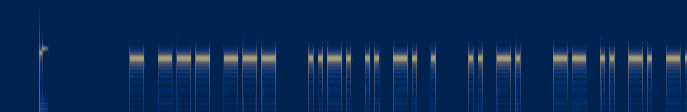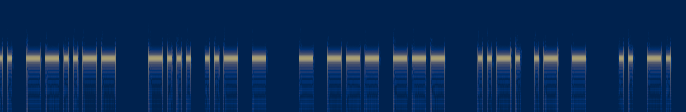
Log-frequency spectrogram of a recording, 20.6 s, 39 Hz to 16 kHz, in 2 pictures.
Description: Morse code, heard as a keyed tone, about 17 wpm, 700 Hz. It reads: TOO FINE IN MIND, BUT TOO FAT IN
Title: Sentences from Top 1000 Words - Review Part 4 - 17wpm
